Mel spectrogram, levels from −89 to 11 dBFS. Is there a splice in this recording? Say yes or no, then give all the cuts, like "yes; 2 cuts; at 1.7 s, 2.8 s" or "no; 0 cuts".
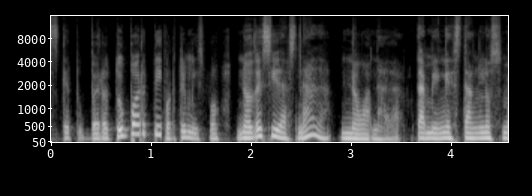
yes; 4 cuts; at 1.1 s, 1.8 s, 3.2 s, 3.6 s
